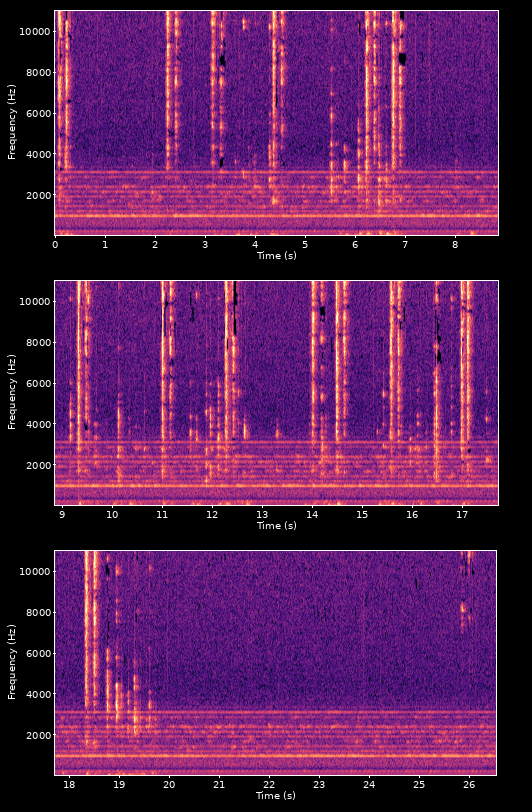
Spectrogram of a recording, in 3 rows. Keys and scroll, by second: 1.7-20.1 typing.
